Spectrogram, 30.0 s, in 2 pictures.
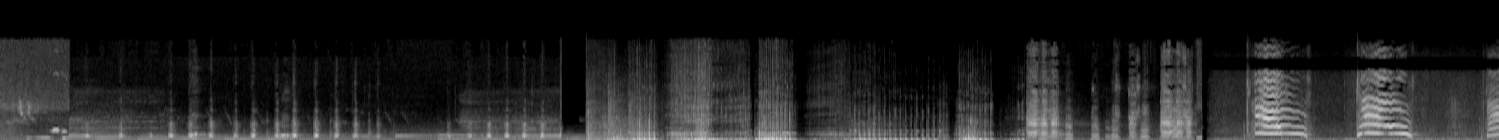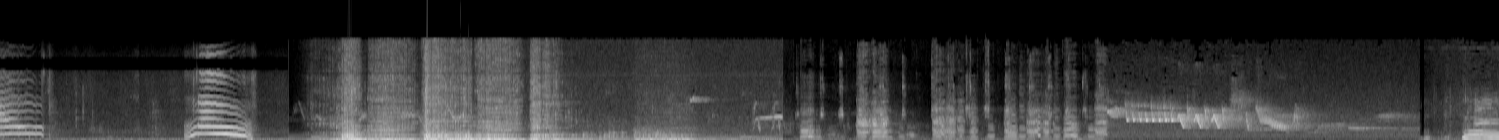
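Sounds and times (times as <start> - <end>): high arched animal calls: 16.9 - 26.1
low animal roars: 18.0 - 22.4.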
